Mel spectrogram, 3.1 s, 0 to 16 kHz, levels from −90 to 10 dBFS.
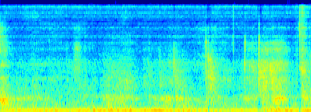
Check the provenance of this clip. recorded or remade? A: remade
